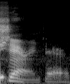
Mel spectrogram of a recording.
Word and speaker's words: Sharon: Her name is Sharon. See? But It rhymes with Karen close enough.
